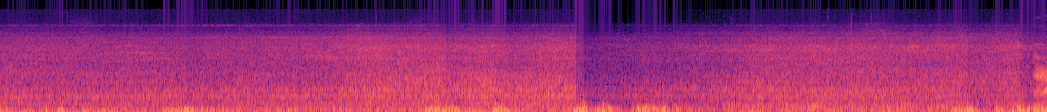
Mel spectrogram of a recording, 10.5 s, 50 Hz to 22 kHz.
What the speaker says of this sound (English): And we have a Delta coming in from LaGuardia, an E175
